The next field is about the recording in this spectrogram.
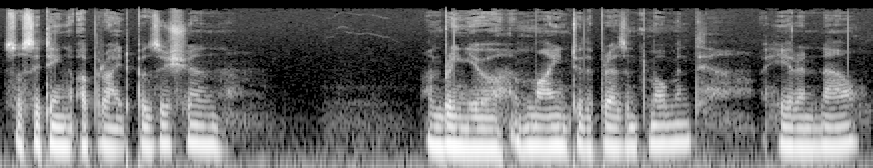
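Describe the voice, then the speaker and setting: Meditation teacher talking really slowly, mellow relaxed voice, lots of pauses between bits of instruction. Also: medium pitch. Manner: halting, with long pauses between short phrases. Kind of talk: guided meditation, slow spoken instruction.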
